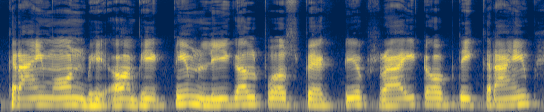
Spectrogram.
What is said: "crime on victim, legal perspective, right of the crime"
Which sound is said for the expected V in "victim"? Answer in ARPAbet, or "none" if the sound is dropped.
B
